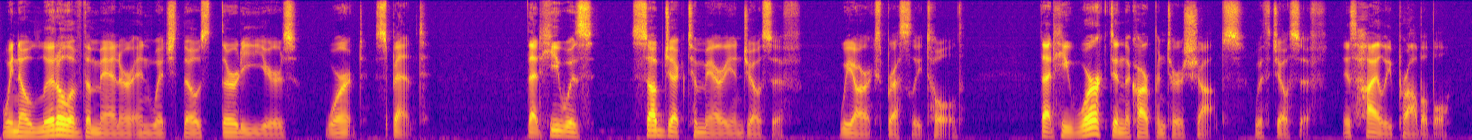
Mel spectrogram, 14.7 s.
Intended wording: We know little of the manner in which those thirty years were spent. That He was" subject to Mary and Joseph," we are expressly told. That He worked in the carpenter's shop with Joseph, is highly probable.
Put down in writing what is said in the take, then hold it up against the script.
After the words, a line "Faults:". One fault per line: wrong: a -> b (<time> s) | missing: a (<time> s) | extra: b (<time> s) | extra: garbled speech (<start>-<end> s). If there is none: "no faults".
We know little of the manner in which those thirty years weren't spent. That He was" subject to Mary and Joseph," we are expressly told. That He worked in the carpenter's shops with Joseph, is highly probable.
Faults:
wrong: were -> weren't (3.2 s)
wrong: shop -> shops (11.9 s)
